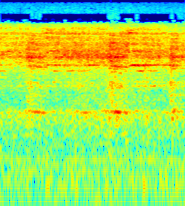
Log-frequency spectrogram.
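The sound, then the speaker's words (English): A steady, loud rushing rumble of a Great Valley Railroad train rolling along the rails at Northbridge, Minnesota, heard from the observation car, continuous and even throughout with a hissy high edge and no voices. “and I were sitting in the observation car of a Great Valley train at Northbridge, Minnesota.”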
